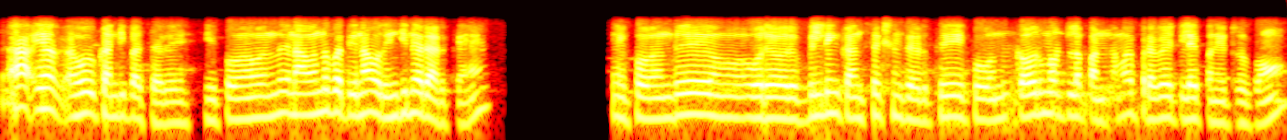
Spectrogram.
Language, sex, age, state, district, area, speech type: Tamil, male, 30-45, Tamil Nadu, Viluppuram, rural, conversation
